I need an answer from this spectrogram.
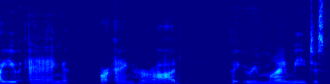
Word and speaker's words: Angharad: Okay, here's how you say her name. Angharad. Is that right? Angharad. It's from Wales, and you can call me Ang.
